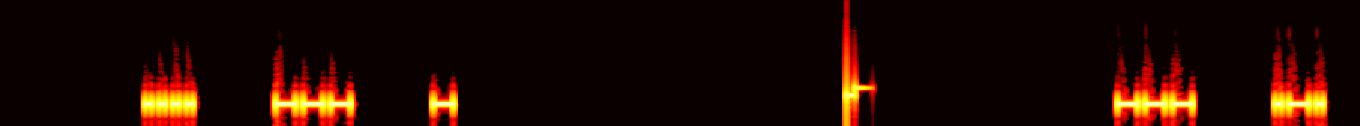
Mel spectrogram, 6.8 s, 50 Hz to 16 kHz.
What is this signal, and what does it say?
Morse code, heard as a keyed tone, about 36 wpm, spaced as for 16 wpm, 700 Hz. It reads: HOT OR
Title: 4x Character Spacing - Top 100 Words - 35wpm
